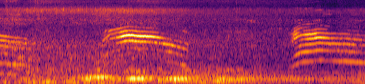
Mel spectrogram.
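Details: Tame domestic cat that looks fierce gives two drawn-out, arching meows, the first longer and falling at the end, the second shorter, over a low background murmur.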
